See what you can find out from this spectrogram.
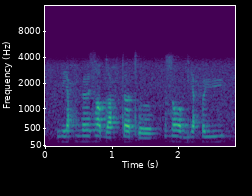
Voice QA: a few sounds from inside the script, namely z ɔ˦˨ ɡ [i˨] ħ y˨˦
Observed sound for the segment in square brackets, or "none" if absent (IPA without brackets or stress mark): i˨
